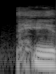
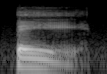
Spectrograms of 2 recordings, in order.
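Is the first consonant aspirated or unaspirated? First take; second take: aspirated; unaspirated. First: The p has a strong puff of air. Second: The p has no puff of air. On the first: The speaker calls it wrong. "not as pay as in pay the bill" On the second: The speaker calls it right. "It is the B from spoon or spam"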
